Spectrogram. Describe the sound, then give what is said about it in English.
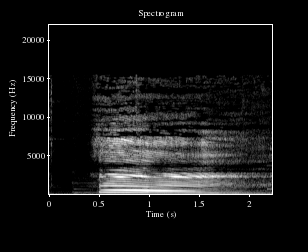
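A single big, drawn-out yawn of someone waking up in the morning, loud, its voiced pitch sliding slowly downward for about two seconds with no words spoken. “Had a big yawn and went downstairs to eat some breakfast.”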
